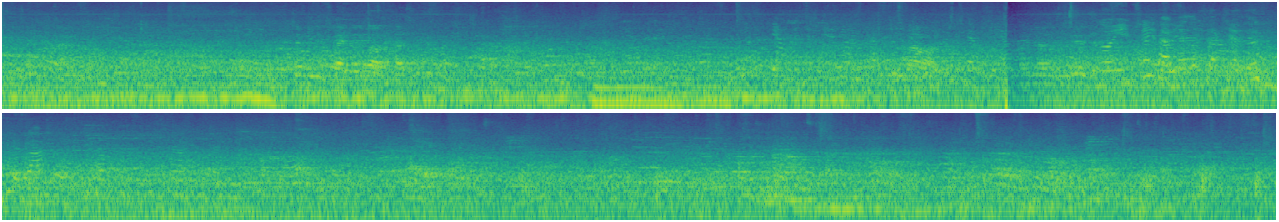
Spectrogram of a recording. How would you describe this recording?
Soundwalk from canteeen at Dąbrowszczaków street, down to Piłsudskiego alley. Pedestrian crossing near city hall. Entrance to Alfa shopping center. Walk through shopping mall. Return the same way.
